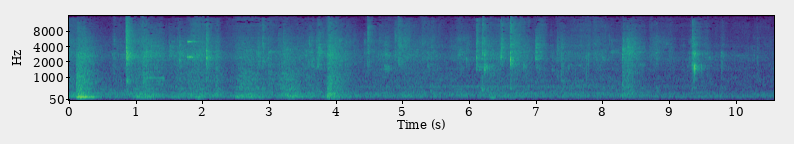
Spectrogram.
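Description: Handling noises: a heavy thump right at the start, then scattered clicks and knocks over a low background hum.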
